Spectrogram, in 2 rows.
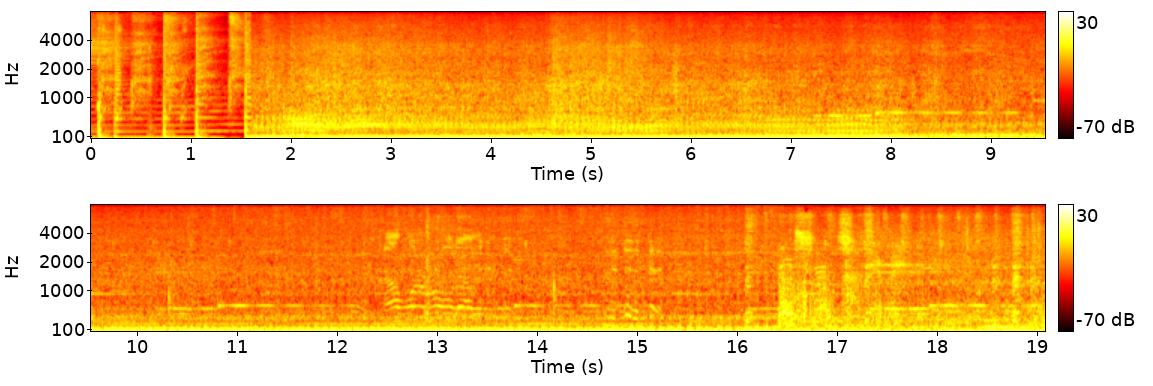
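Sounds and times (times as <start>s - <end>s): drum-driven music: 0.0s - 1.7s, 8.4s - 19.0s
off-road vehicle engine droning: 1.6s - 19.0s.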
